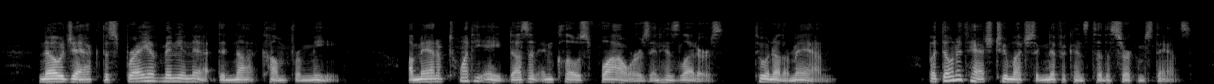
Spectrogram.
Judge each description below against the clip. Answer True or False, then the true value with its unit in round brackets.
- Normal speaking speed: True (170 wpm)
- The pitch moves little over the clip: False (4.7 semitones)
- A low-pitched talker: True (115 Hz)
